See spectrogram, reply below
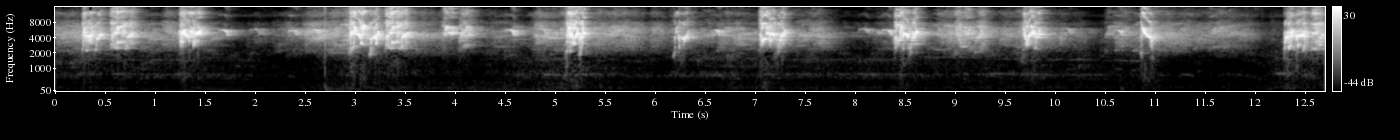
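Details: Young lovebird practicing its chatter: repeated short bursts of harsh shrill chips and buzzy squeaks, roughly every second, steady and scratchy.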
